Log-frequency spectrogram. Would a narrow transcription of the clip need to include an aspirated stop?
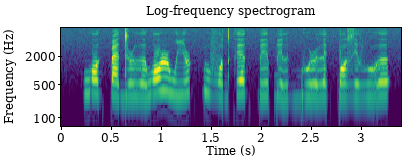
no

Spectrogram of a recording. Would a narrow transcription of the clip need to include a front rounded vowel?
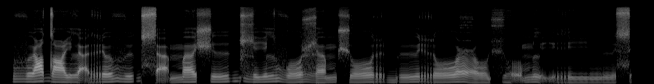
no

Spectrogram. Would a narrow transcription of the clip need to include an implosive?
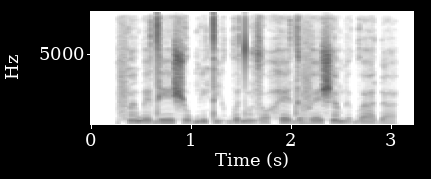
yes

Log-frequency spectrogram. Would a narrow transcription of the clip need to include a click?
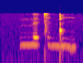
yes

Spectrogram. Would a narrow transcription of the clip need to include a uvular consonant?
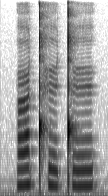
no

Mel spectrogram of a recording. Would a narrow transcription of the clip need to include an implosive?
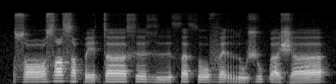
yes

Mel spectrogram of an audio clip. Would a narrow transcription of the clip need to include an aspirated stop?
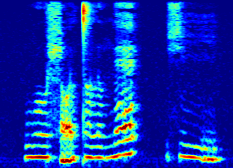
no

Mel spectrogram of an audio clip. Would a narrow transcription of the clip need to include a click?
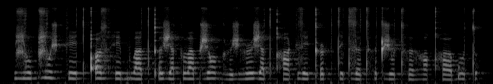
no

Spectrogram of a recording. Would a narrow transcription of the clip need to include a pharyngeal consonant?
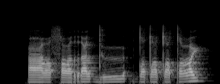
yes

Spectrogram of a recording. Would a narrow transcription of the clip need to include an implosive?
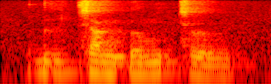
yes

